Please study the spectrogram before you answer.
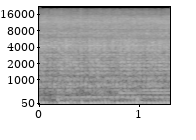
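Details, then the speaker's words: Audi, recently serviced for an unknown fault: low uneven rumble at idle with a faint irregular pulse, not settling smoothly. No check engine light, and it feels fine in drive; rough idle, cause unknown. "You guys hear that, like, it sounds like it's like a low rumble, like it's idling weird."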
